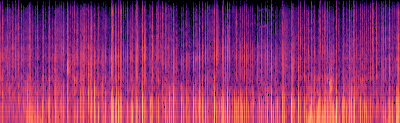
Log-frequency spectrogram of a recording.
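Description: A small, hollow, apparently empty rectangular yellow plastic food container with a lid is held in both hands close to the mic and rapidly tapped and scratched with fingertips and nails. The result is a dense, continuous stream of quick, dull, low-pitched taps mixed with crackly scratching that stops short with no ring.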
